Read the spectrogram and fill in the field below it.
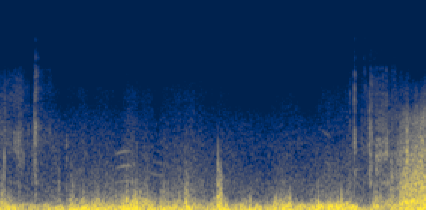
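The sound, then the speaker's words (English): Strong wind on a mountain summit buffets the microphone in a continuous low roar, with gusty swells and sharp crackling bursts, loud throughout. “very windy up here.”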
